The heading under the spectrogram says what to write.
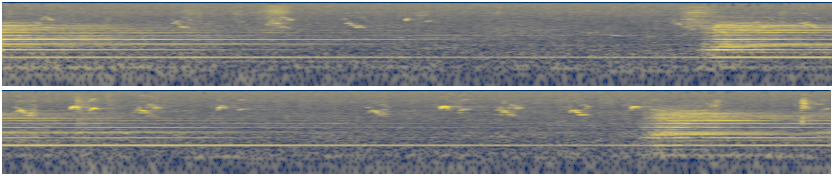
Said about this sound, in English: The Old South Church bells tolled as thousands of people, standing shoulder to shoulder on Boylston Street, paused.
